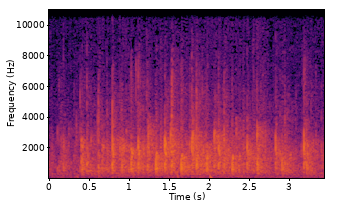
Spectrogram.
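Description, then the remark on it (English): An audience applauds itself, a dense patter of many hands clapping at a steady, moderate level for a few seconds with no voices over it. “So can you give yourselves a hand for that?”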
